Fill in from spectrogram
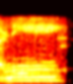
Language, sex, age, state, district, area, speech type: Marathi, male, 30-45, Maharashtra, Ratnagiri, urban, conversation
